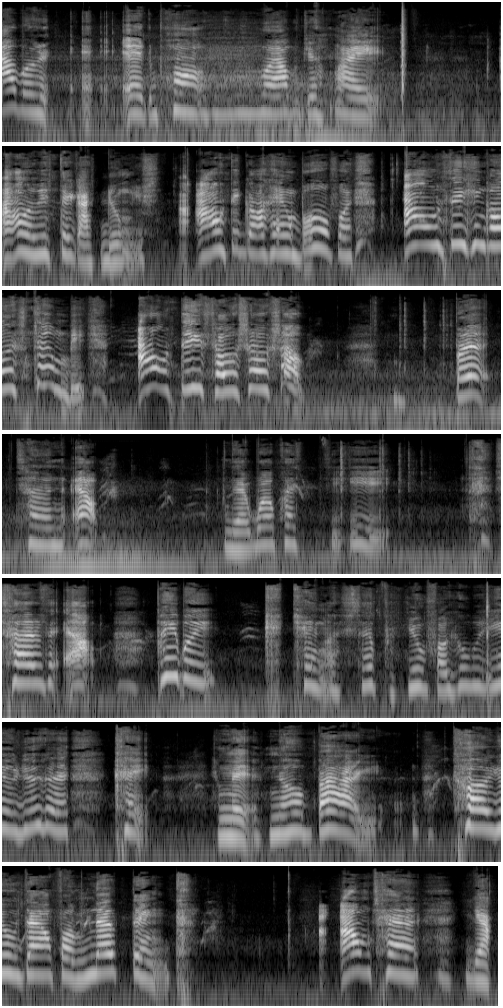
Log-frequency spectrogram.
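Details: Young woman whose speech impediment began suddenly in third grade with hearing loss (deafness); she had daily speech therapy at school, doctors found no cause, and she suspects premature birth: speech impediment.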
